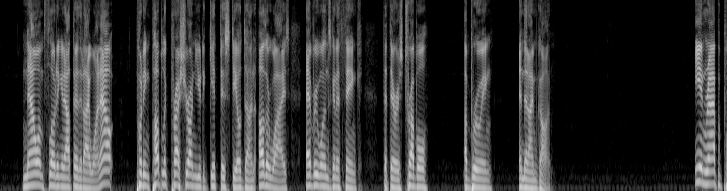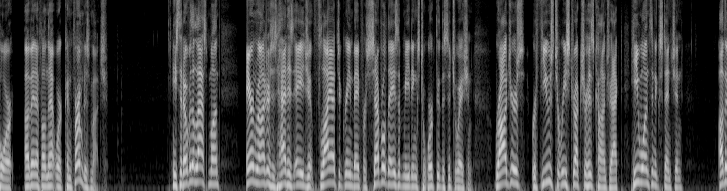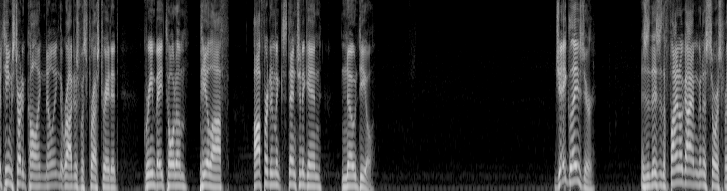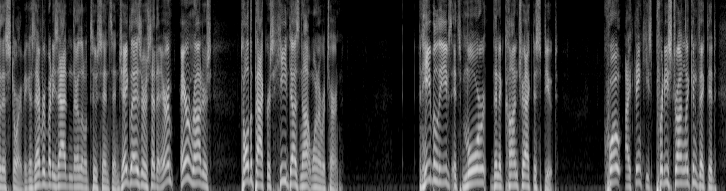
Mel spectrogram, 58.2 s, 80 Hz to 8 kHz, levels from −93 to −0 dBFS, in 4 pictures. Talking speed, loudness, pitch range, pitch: 165 wpm, -24 LUFS, 130-175 Hz, 145 Hz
